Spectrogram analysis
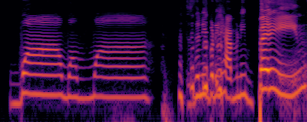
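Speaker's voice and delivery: slow put-on English accent, "wahs" stretched. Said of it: "So they're like".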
